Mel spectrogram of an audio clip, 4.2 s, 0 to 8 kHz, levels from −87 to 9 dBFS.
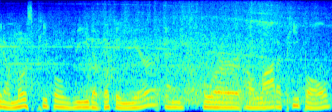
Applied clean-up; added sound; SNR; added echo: none; Aircraft; 9 dB; none.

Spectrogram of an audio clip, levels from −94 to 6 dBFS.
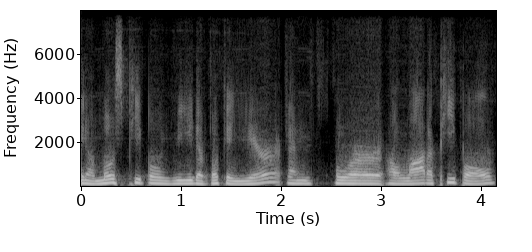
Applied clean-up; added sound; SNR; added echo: neural separator model SepFormer DNS4.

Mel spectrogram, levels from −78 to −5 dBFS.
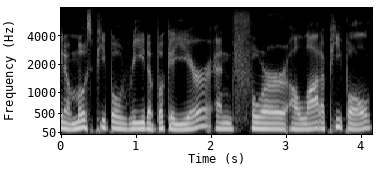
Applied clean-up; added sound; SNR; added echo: none; none; none; none.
